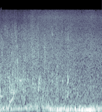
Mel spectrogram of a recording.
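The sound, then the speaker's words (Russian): Loud, continuous surging of sea water with heavy low rumble and broad hiss, like waves rolling and breaking, with no voices. “Сначала стала лужей, потом прудом, озером и, наконец, целым морем. Пыталась плыть еще сестра, но захлестнула ее волна.”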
